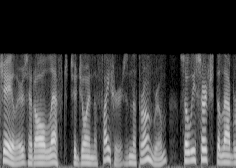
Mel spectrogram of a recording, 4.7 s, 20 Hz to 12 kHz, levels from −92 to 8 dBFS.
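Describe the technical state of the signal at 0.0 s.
At 0.0 s the speech is intact, with no fault present, only the narrow telephone band of G.711 A-law coding that leaves nothing above about 3.8 kHz.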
